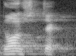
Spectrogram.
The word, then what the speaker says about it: Donetsk: और दूसरा का नाम है डोनेट्स्क, स्पेलिंग लिखिए DONETSK, DONETSK।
